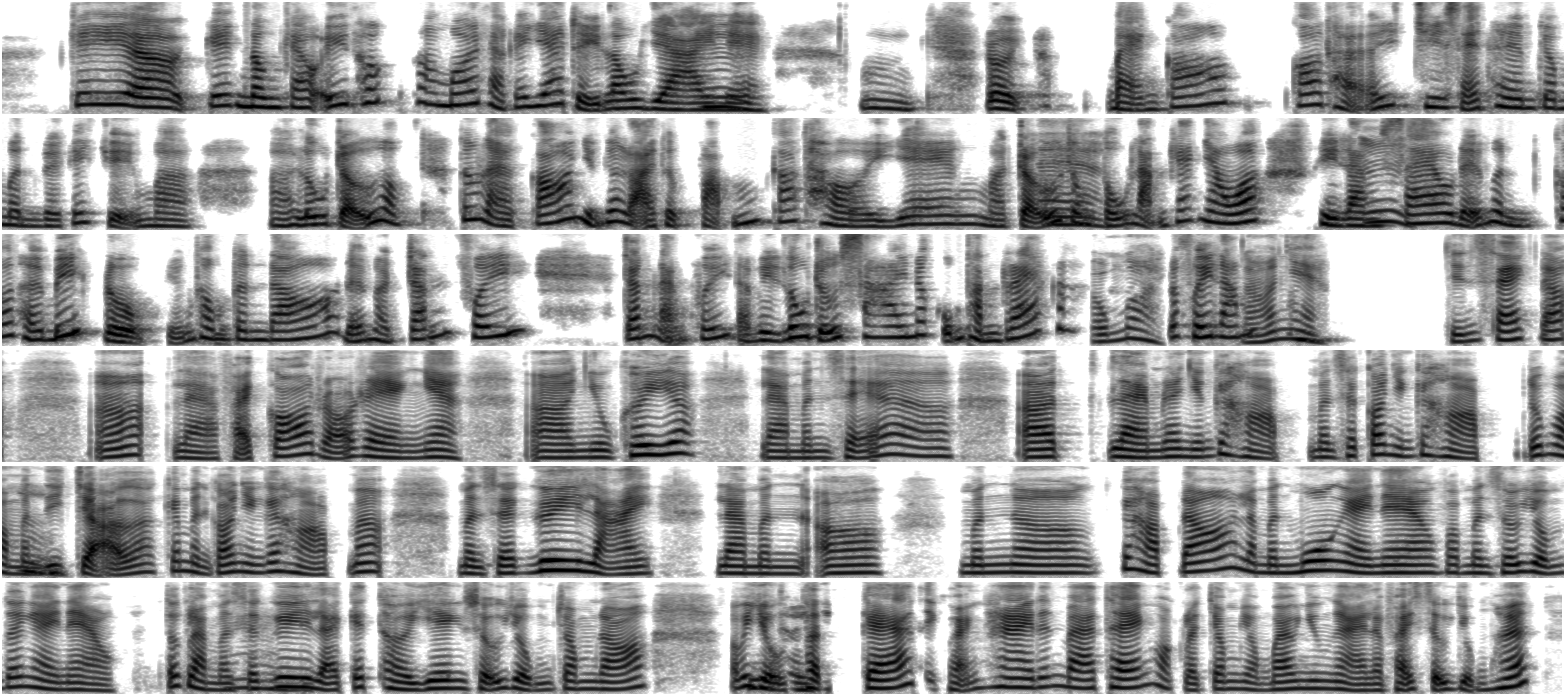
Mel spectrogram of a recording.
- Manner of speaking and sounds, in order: tapping; other background noise
- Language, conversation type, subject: Vietnamese, podcast, Bạn làm thế nào để giảm lãng phí thực phẩm?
